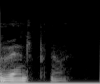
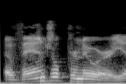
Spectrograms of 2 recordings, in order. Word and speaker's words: Evangelpreneur: Is that how to pronounce it? – Evangelpreneur. – Evangelpreneur, yes, sir.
